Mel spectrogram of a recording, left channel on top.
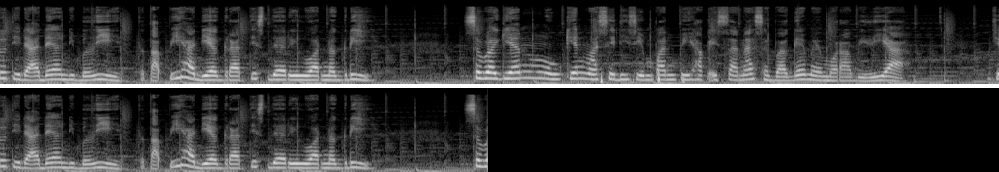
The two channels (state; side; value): drops out; right; at 4.9 s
